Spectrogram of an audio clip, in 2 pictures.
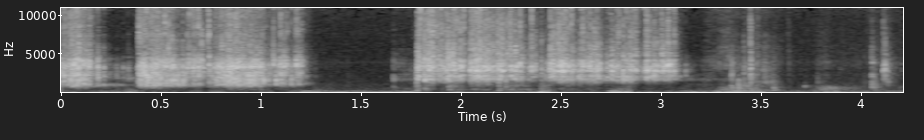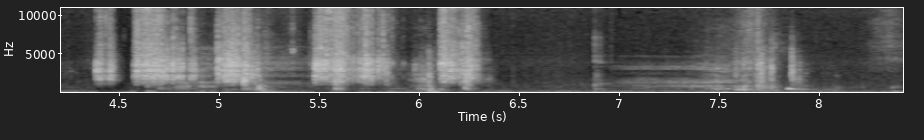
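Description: Loose plastic LEGO pieces rattling and clattering as a hand rummages through a tray of parts to find one particular piece, in three bursts of about a second each with scattered clicks between them and a softer burst near the end.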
